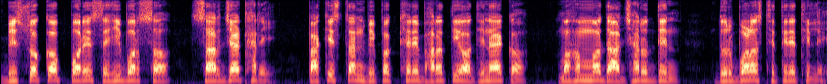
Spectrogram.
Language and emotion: Odia, neutral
